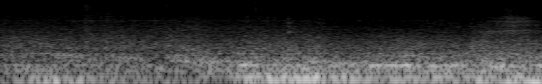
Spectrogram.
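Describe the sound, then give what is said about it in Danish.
A long, continuous low rumble of thunder rolls on for several seconds, swelling slightly louder partway through, with no voices present. “Og nogle gange så er det sådan et meget langstrakt buller.”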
